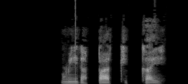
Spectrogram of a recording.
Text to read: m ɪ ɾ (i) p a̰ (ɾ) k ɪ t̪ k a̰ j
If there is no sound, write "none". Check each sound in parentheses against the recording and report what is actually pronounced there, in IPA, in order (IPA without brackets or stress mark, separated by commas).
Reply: a, ɾ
